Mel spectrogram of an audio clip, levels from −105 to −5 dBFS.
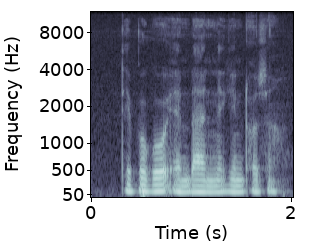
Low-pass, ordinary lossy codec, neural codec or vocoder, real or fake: none; none; none; real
